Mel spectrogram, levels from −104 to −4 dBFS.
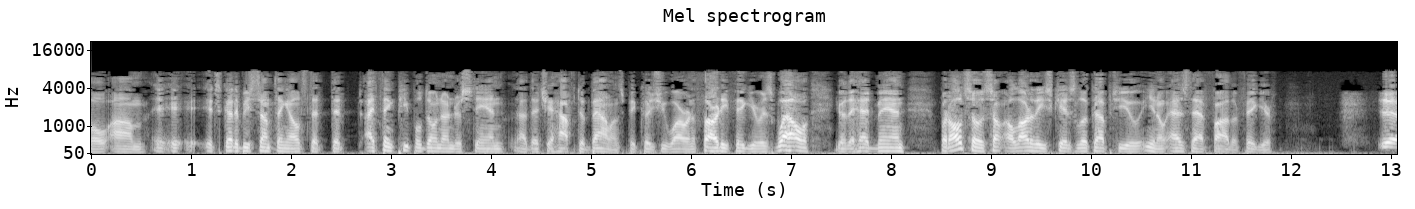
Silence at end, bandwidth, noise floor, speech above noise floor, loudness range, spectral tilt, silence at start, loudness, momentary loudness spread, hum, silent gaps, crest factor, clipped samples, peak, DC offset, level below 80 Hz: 0 s; 8 kHz; -37 dBFS; 22 dB; 4 LU; -5 dB/octave; 0 s; -14 LUFS; 9 LU; none; none; 14 dB; under 0.1%; 0 dBFS; under 0.1%; -38 dBFS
